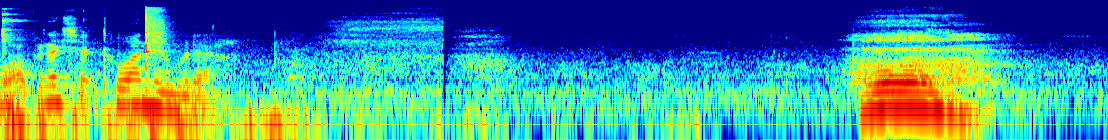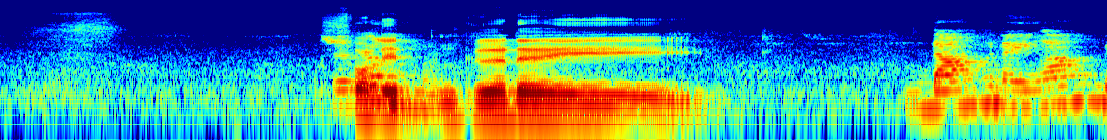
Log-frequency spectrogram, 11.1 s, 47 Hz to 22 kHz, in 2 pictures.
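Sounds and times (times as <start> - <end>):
man gasping: 4.2 - 5.2.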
